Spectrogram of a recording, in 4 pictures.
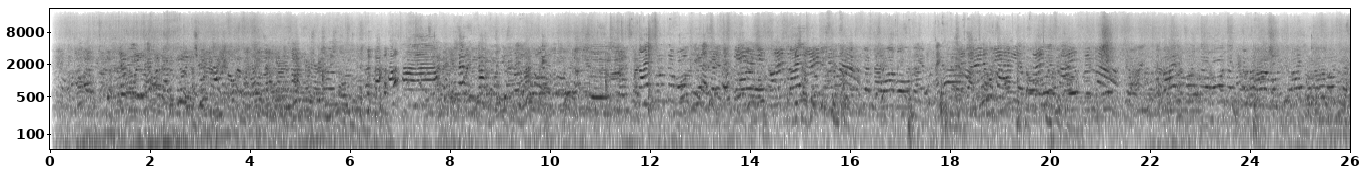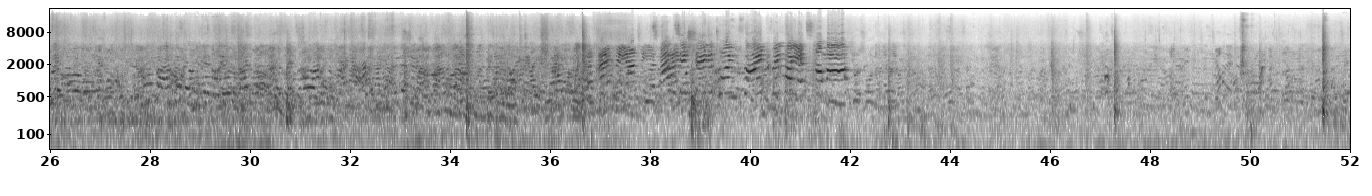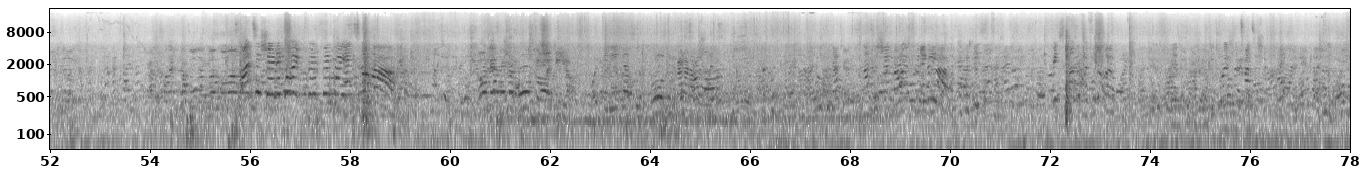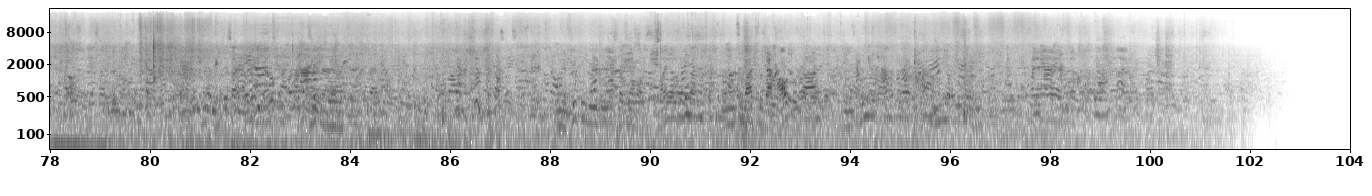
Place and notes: Rüttenscheid, Essen, Deutschland - essen, rüttenscheider markt, saturday market
Am Rüttenscheider Markt zum Markt am Samstag. Hier bei den Ständen der Blumenverkäufer. Die Klänge der Stimmen, Plastiktüten, Gespräche zwischen Kunden und Verkäufer. Im Hintergrund Strassenverkehr.
At the saturday market place. Here at the flower seller point. The sounds of voices - customers and sellers conversation, plastic bags. In The background street traffic .
Projekt - Stadtklang//: Hörorte - topographic field recordings and social ambiences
